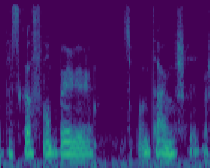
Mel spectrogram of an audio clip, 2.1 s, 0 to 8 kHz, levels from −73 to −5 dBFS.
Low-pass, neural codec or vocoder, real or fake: 7.2 kHz; autoencoder, 22.05 kHz, a latent of 192 numbers a frame, VITS, trained on many speakers; fake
